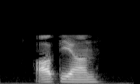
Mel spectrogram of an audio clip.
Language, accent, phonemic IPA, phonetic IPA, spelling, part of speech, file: Armenian, Eastern Armenian, /ɑˈtjɑn/, [ɑtjɑ́n], ատյան, noun, Hy-ատյան.ogg
- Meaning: 1. place of assembly (hall, square) 2. meeting of an assembly 3. deliberative/consultative body 4. instance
